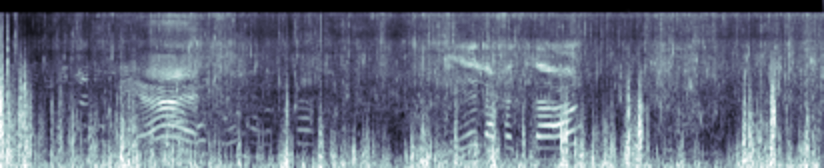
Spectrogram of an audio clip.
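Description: Wind buffeting a phone microphone at the shoreline, a loud gusty rumble, with shallow seawater sloshing; brief voices call out about a second in and again near the four-second mark.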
